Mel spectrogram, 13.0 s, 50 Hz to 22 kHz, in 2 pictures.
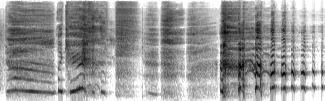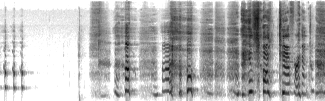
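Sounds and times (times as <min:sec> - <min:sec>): person laughing hard: 0:01.4 - 0:02.3, 0:04.4 - 0:07.1.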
